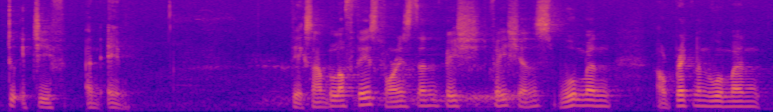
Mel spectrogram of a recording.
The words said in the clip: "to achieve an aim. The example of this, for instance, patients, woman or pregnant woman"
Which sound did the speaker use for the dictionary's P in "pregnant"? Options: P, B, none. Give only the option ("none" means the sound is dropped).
B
